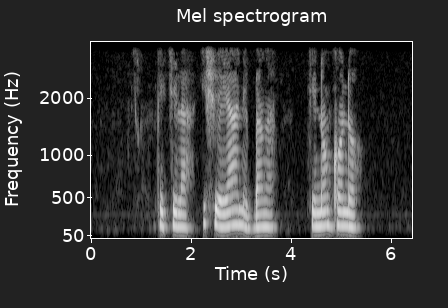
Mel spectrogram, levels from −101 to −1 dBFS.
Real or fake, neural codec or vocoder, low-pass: real; none; 3.6 kHz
